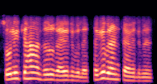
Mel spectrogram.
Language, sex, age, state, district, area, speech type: Marathi, male, 30-45, Maharashtra, Nanded, rural, conversation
